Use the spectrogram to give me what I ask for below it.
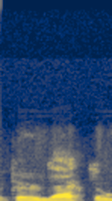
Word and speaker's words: pterodactyl: Why can't you hear a pterodactyl go to the bathroom? Cause the P is silent.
